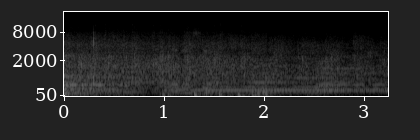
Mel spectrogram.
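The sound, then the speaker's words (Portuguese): An audience at a Portuguese-language church service applauds the Lord steadily, a dense wash of many hands clapping at once that fills the whole moment, with a sustained musical drone humming beneath the clapping. “Aplauda bem forte ao Senhor.”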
